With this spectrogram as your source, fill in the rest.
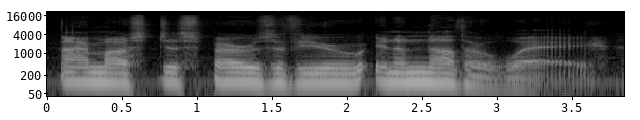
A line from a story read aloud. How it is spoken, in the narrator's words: said Terribus, regarding the prince gloomily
